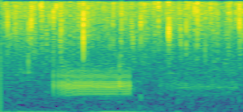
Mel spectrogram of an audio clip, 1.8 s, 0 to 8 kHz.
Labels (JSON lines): {"label": "biophony, croak", "recorder": "SoundTrap 500"}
